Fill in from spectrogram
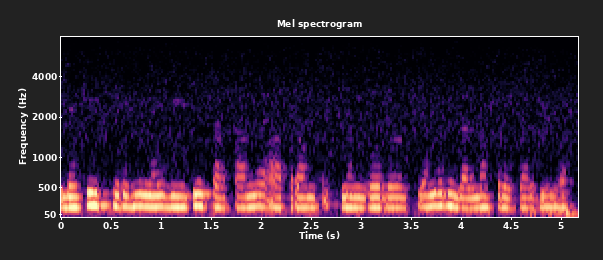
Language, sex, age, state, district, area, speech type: Hindi, female, 60+, Uttar Pradesh, Ayodhya, rural, read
